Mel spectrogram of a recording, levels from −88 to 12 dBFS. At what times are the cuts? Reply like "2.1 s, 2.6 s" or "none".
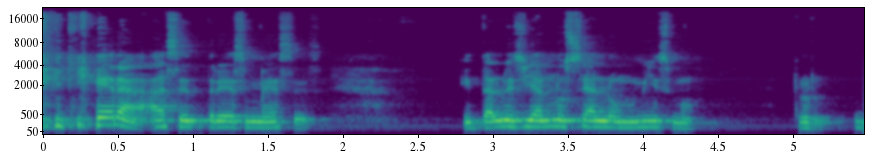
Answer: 2.6 s

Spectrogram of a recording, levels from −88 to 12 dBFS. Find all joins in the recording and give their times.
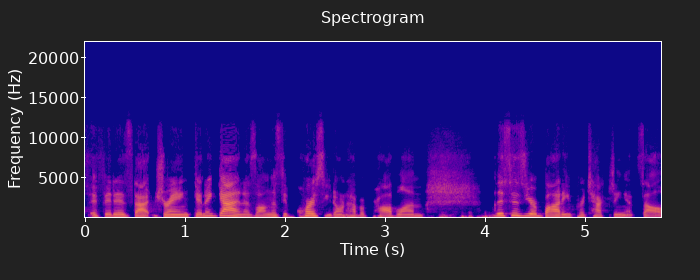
4.1 s

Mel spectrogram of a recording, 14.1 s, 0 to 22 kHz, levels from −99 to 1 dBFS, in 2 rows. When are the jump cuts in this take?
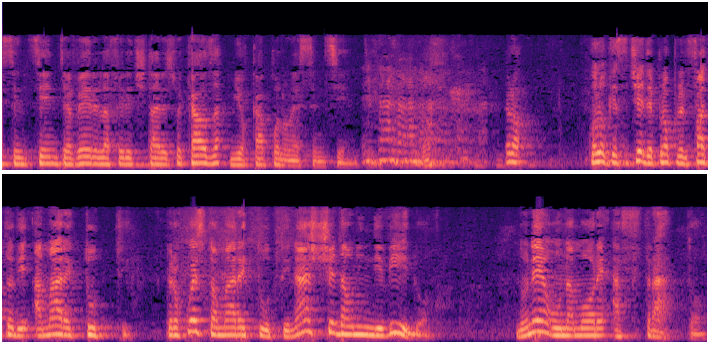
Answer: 4.8 s

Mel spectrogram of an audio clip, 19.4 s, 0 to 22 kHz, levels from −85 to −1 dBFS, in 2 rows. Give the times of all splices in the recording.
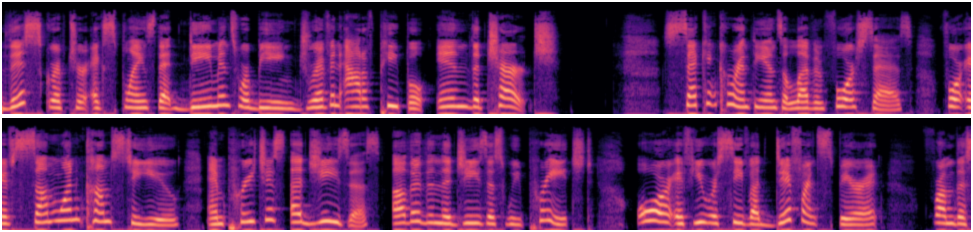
none

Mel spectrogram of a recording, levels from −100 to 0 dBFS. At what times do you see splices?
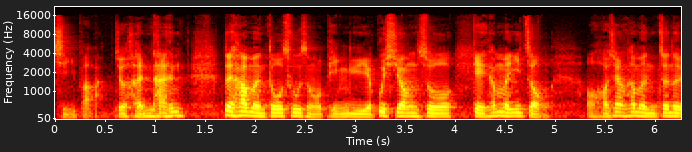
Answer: none

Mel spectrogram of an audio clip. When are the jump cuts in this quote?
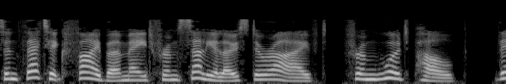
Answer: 3.3 s

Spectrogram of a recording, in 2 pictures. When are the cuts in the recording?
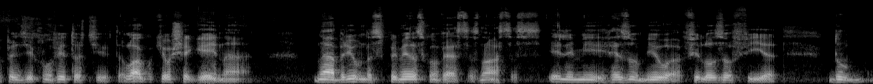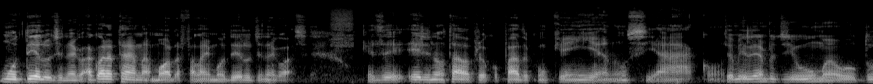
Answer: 12.3 s, 16.0 s

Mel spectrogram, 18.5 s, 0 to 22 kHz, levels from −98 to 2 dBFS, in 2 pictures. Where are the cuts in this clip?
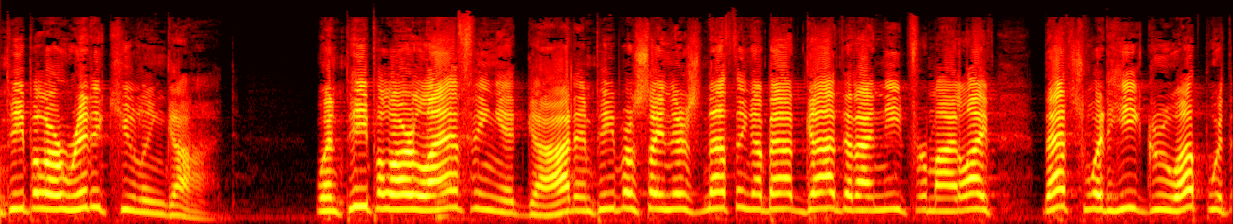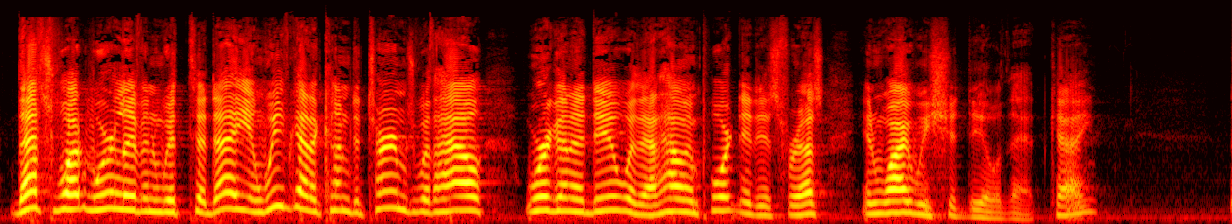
9.2 s

